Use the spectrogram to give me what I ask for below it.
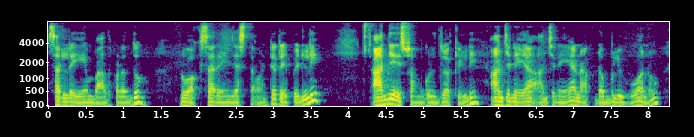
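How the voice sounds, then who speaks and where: A strange, kindly wanderer from a children's tale, low and coaxing, calmly insisting, as a man voices him. The voice is deep and very mellow. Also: a little fast, husky.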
